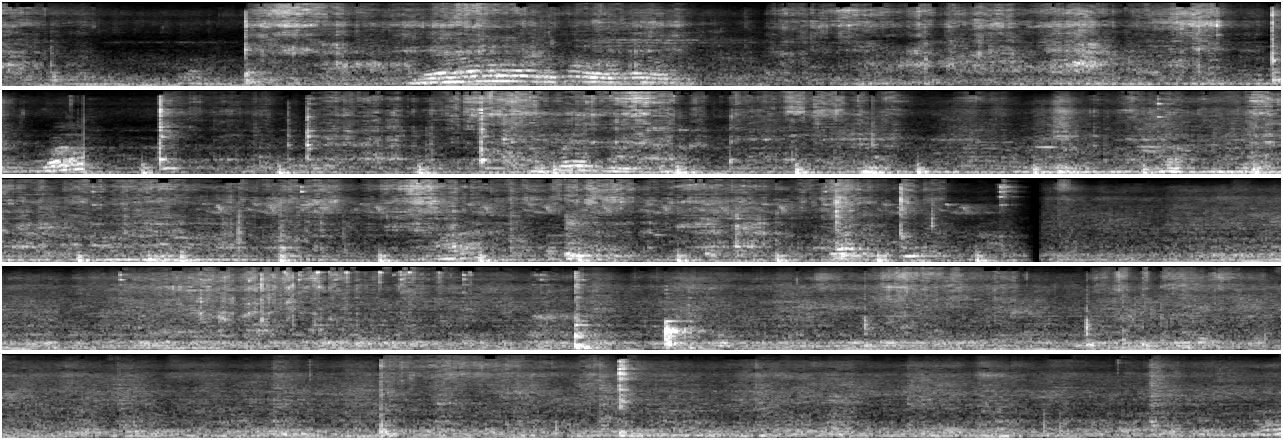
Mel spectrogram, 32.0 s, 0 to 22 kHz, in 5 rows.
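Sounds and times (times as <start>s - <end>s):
metal spoon scraping a pot: 0.0s - 0.6s, 1.2s - 17.8s, 19.8s - 25.6s.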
